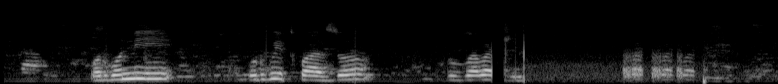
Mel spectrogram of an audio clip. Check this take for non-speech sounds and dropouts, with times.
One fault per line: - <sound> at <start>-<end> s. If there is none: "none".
- dropout at 4.9-5.0 s
- laugh at 6.2-7.0 s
